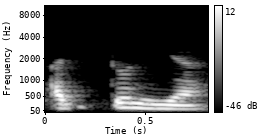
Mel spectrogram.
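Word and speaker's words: الدنيا: Nah, untuk nun dan ya ini tidak usah didengungkan sehingga dibacanya itu dengan ad-dunya langsung tuh.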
